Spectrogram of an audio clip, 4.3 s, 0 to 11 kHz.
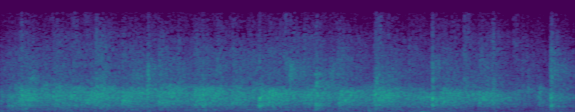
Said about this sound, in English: Well, that's a pretty big deal, isn't it? You can give them a clap. 60 years of marriage.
